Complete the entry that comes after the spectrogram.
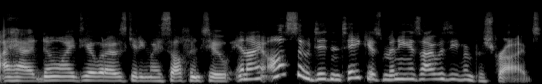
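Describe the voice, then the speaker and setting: A woman with an American accent at a very fast pace, medium in pitch, lively in intonation and very even in loudness, over a quiet background. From Indiana, rural small town. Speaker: person in recovery, peer recovery worker. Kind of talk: recovery testimony interview.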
